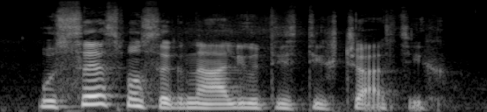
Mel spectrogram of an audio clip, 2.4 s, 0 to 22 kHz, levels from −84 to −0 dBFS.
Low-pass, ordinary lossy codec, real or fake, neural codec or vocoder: none; none; real; none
